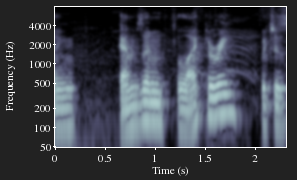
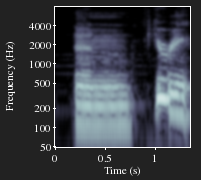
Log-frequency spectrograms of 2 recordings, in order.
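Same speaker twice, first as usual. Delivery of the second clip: cracked, breaking voice cracking on the word. Caster commentating a card game match, voice cracking. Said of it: "my voice cracked".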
